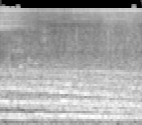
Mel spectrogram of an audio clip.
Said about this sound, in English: President Biden making a surprise visit to the Ukrainian capital of Kyiv today, walking through the streets to the sounds of air raid sirens.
